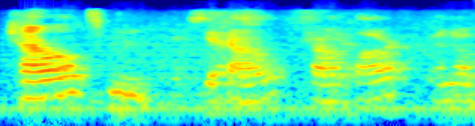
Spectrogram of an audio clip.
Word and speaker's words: Carroll: Is it pronounced Carroll?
